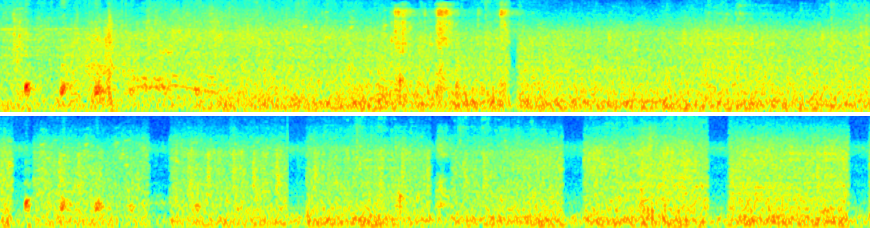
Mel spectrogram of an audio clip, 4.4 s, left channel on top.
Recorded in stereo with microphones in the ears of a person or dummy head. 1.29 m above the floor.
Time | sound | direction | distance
0.1 | a whoosh | 35° left (ahead or behind) | ?
1.7 | tearing paper | 75° left (ahead or behind) | ?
